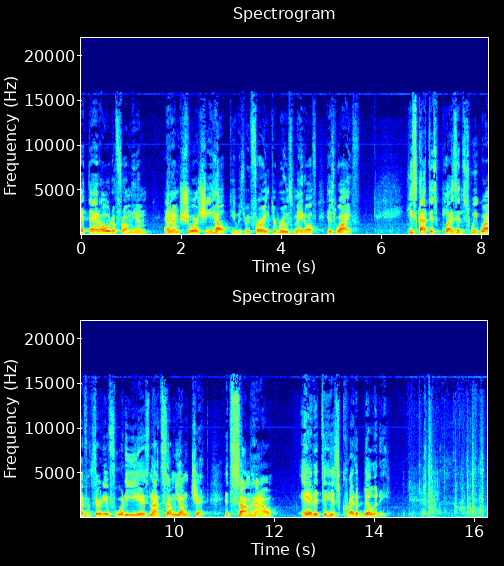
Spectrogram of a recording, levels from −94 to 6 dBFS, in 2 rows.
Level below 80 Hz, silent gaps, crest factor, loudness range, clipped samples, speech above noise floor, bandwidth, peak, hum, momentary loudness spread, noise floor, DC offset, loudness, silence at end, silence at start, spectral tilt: -52 dBFS; none; 18 dB; 3 LU; under 0.1%; 36 dB; 16 kHz; -2 dBFS; none; 14 LU; -55 dBFS; under 0.1%; -20 LUFS; 0.1 s; 0 s; -5 dB/octave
